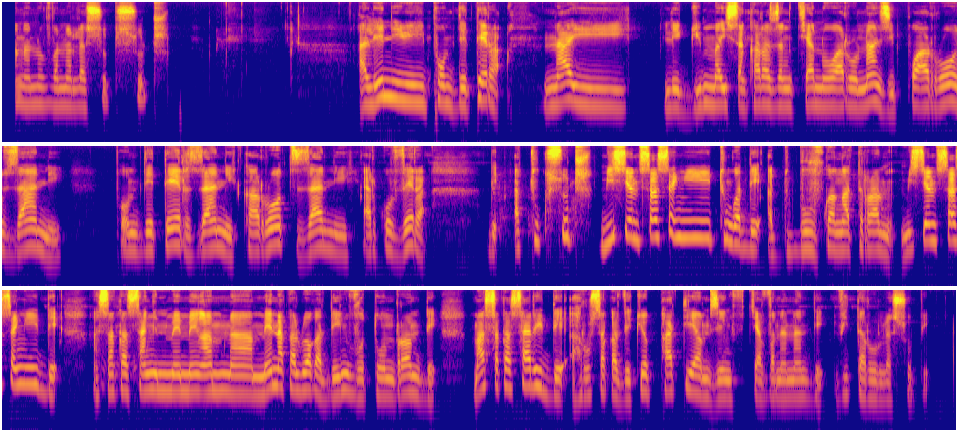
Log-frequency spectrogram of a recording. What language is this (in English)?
Southern Betsimisaraka Malagasy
